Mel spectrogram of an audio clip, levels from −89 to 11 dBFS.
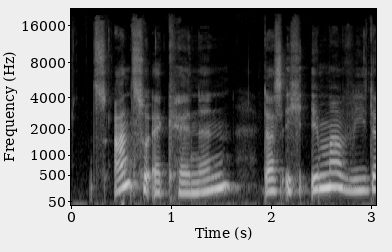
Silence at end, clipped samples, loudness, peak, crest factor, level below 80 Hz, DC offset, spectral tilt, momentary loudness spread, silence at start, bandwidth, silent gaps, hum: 0 s; under 0.1%; -21 LUFS; -6 dBFS; 16 dB; -58 dBFS; under 0.1%; -5.5 dB/octave; 9 LU; 0.25 s; 18 kHz; none; none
